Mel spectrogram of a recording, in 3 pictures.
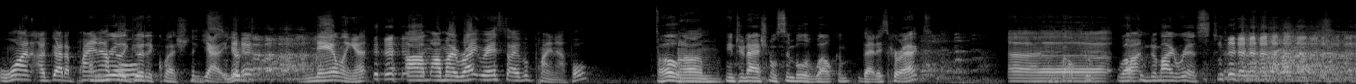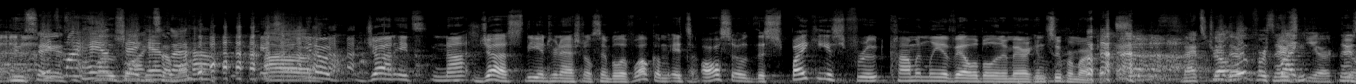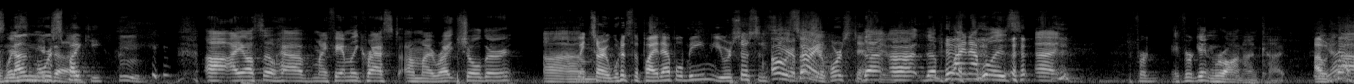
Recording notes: Live at MaxFunHQ for MaxFunDrive 2015. Streamed online from MaxFunHQ.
